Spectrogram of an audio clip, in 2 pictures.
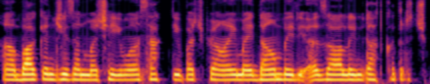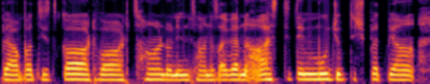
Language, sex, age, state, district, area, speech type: Kashmiri, female, 30-45, Jammu and Kashmir, Budgam, rural, spontaneous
